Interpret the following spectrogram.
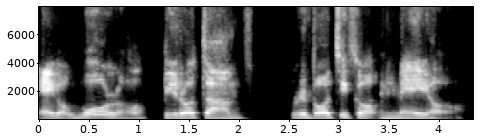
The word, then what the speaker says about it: meo: ego volo Birotam Robotico meo, right, for my robot. Or if I'm speaking to you, I would say robotico tuo, right? So it's male with a long O at the end.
